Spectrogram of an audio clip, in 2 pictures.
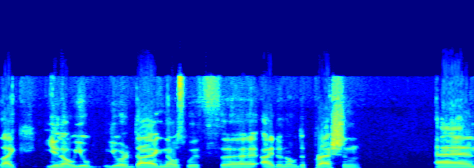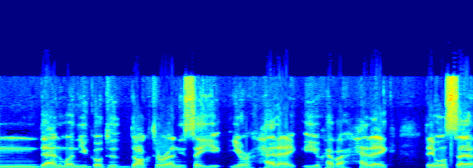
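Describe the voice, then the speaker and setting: Speaking in a flat monotone at a moderate pace, a man of medium pitch with a non-native accent sounds dry and close, with no echo. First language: not English. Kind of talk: casual debate. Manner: halting.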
